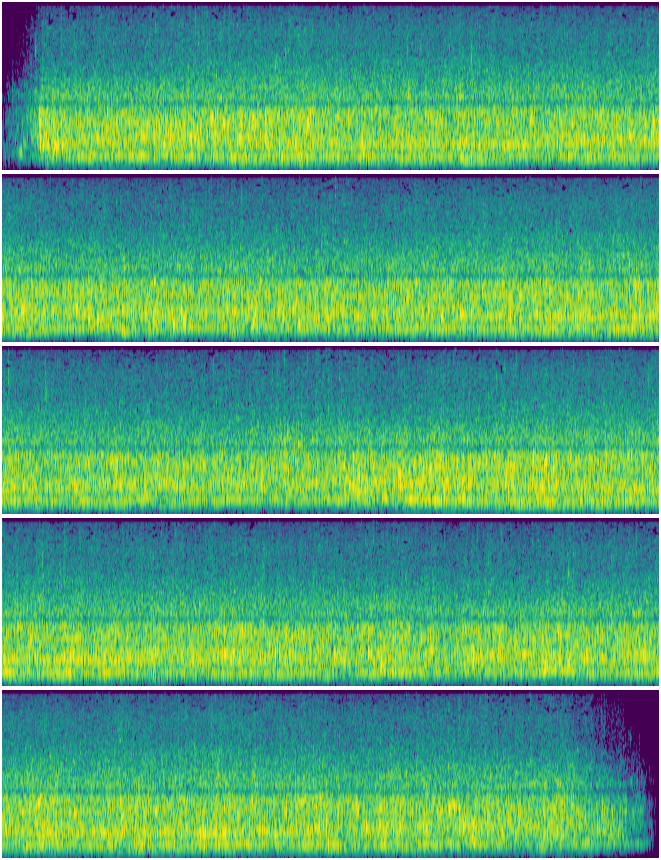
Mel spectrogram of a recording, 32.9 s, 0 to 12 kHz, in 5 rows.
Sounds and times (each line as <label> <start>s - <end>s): pouring down water in a tub 0.0s - 32.8s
